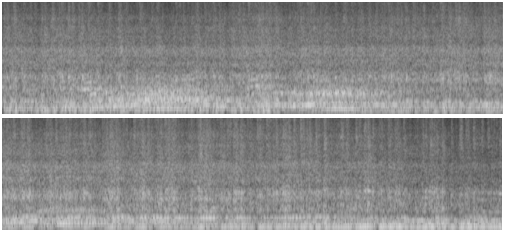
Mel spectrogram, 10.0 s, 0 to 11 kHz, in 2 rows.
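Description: Drag-race late-1970s Cadillac coupe's engine, revving up and down several times in the first few seconds, then running steadily as the car rolls slowly forward.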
